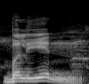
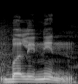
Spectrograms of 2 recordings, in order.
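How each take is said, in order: First: The ending follows the vowel with no n. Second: An n sound comes before the ending.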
